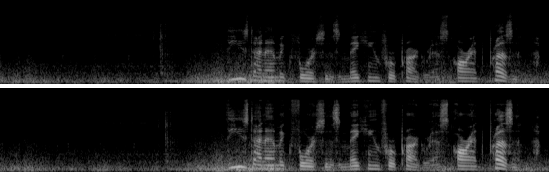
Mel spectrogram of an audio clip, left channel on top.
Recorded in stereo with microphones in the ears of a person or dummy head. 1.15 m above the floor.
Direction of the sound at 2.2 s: 20° right (ahead or behind).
